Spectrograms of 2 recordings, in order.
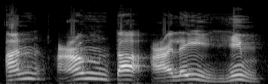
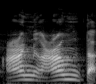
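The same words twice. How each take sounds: First: Slow correct recitation of انعمت; correct pronunciation. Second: انعمت with the hamza pushed into an ain; deliberately wrong انعمت; wrong pronunciation. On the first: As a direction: model the right reading, drawn out. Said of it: "آسان تلفظ کیا ہے اور صحیح تلفظ کیا ہے". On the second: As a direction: demo the common mistake, hamza as ain. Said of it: "یہ غلط ہے". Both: Shown as a demonstration.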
